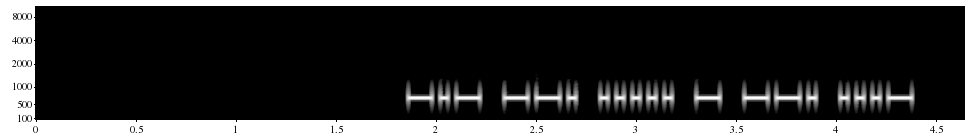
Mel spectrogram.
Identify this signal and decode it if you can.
Morse code, heard as a keyed tone, about 30 wpm, 700 Hz. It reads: KG5TGV
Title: USA Call Signs - 6 Characters - Repeated 3x - 30wpm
